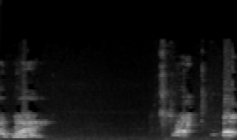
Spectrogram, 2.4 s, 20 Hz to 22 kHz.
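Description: Disney Store Toy Story 4 talking Jessie doll playing its recorded voice phrases through its built-in speaker: one phrase ends about half a second in, and after a short pause another begins near the end.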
